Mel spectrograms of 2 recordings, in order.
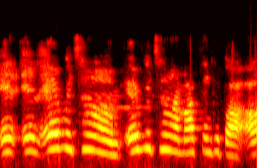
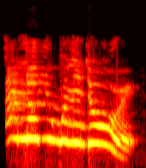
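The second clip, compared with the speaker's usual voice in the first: higher and louder, leaning on know; defiant taunt; 7 semitones higher, 4 dB louder than usual. Real, not acted. To her accusers, defiant, higher and louder. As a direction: throw it at them.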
